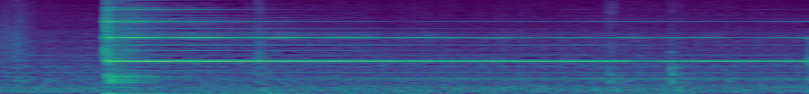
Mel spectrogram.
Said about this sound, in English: He looks up at the ceiling as he approaches the reception desk. Behind him, a red quilted seat and an impressive staircase that divides in two. He puts down his cases and rings the bell.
